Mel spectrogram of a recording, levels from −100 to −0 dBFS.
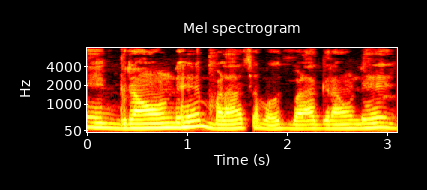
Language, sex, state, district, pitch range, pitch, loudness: Hindi, male, Bihar, Araria, 140-170 Hz, 155 Hz, -13 LUFS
